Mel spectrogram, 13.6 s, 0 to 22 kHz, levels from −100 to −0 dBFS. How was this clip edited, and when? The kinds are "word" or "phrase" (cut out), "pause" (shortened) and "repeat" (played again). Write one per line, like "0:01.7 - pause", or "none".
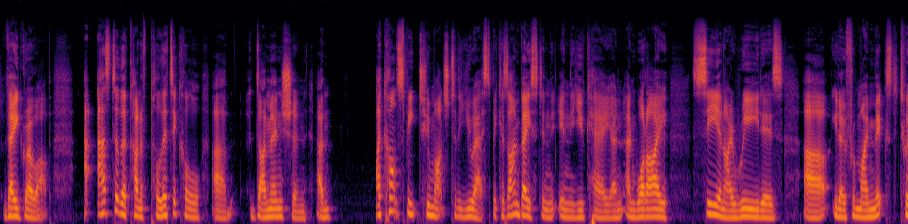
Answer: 0:03.1 - pause
0:04.7 - pause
